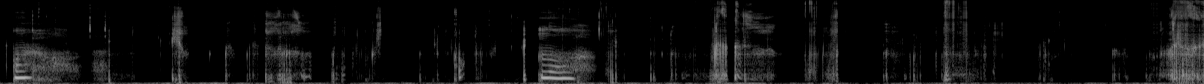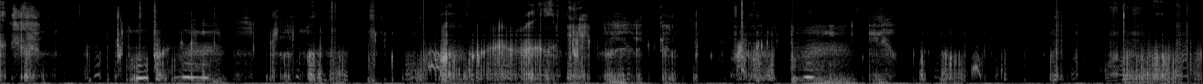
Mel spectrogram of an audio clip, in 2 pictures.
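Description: Crunchy chewing of food fills the whole stretch, with many quick, crisp bites and chews in an uneven rhythm and no pauses of any length.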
